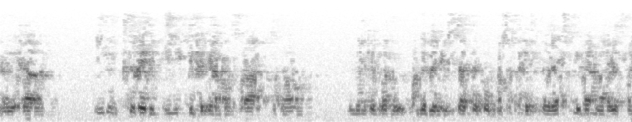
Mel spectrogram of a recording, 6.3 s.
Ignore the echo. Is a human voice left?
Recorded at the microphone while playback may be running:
No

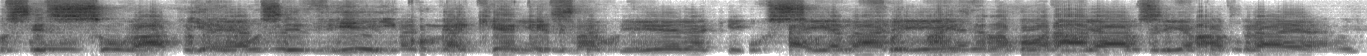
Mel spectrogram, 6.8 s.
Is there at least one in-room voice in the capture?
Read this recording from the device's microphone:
No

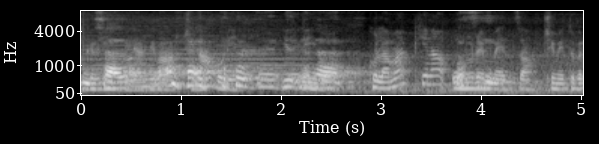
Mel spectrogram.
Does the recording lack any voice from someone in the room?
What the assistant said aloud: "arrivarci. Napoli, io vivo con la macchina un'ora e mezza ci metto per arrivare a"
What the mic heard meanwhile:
No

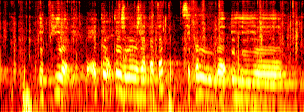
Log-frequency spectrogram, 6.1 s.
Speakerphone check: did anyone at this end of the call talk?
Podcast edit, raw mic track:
No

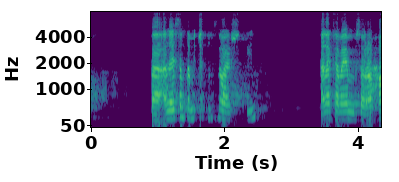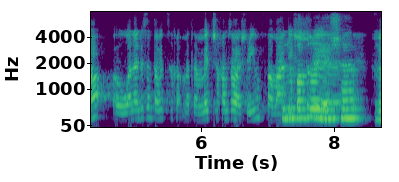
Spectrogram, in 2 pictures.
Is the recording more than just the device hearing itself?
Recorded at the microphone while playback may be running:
Yes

